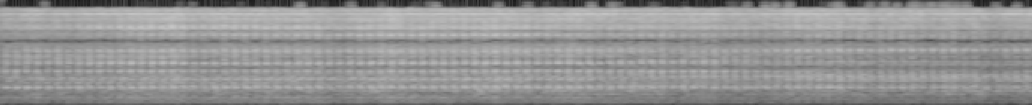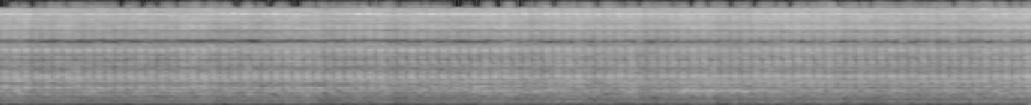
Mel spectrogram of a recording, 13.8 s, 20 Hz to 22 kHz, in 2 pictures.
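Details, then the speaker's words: Emglo K15A-8P air compressor, converted to start/stop, running in constant-run mode at about 70 psi: steady electric motor hum with a fast regular pump beat. It carries on unchanged after the pilot valve unloads the head into idle; normal operation. "I'm going to turn the switch on it will immediately start and you will hear the hear and see the the compressor the kick out and the motor continuously run"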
